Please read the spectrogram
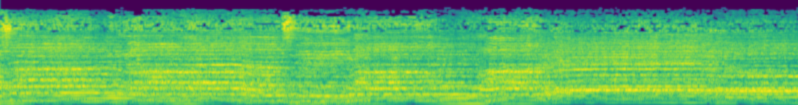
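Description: A congregation singing a hymn together, holding long notes that change pitch every second or two.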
